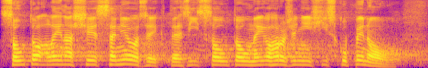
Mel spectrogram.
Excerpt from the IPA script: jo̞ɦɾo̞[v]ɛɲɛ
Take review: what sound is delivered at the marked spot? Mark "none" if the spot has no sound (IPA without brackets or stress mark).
ʒ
